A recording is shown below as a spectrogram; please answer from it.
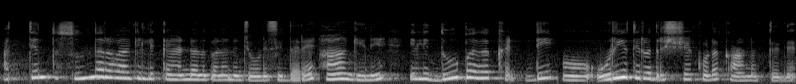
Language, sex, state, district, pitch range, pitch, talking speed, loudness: Kannada, female, Karnataka, Mysore, 210-290 Hz, 245 Hz, 100 wpm, -19 LUFS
